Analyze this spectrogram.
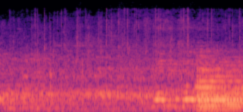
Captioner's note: applause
